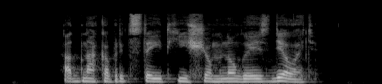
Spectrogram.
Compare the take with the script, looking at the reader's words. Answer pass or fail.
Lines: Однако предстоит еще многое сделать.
pass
